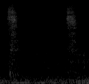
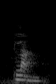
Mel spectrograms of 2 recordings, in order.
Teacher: the second one is t, t, alveolar plosive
